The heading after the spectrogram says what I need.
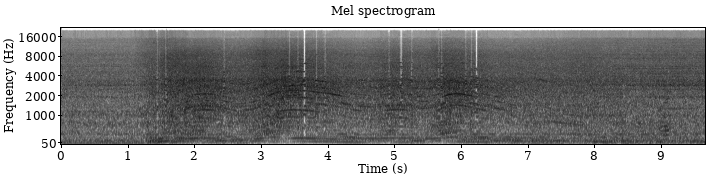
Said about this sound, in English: But that engine sounds great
